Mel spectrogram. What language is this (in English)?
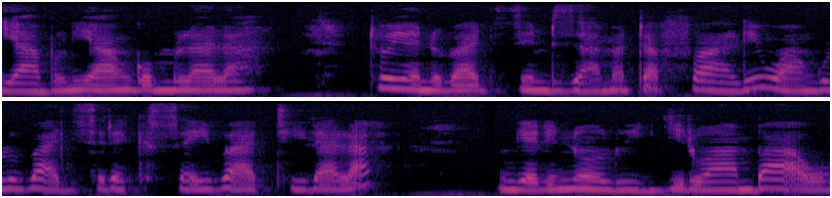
Soga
